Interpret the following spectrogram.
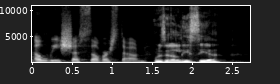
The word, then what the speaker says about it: Alicia: there know that we've all been saying her name wrong it's not Alicia Silverstone was it Alicia it's Alicia but she never told anyone is this I've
